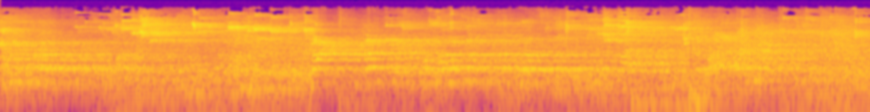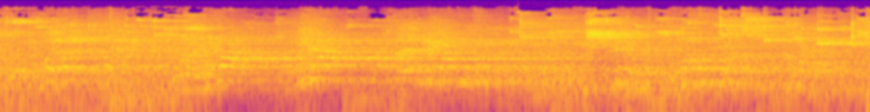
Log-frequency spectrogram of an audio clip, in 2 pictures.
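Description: Live futsal in an echoing sports hall: players' shouts and calls over one another, with the ball thudding as it is kicked and bounces on the wooden court.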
